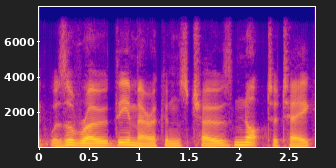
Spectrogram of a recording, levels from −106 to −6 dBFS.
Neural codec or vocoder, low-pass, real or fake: codec, 16 kHz, 1 kbps, X-Codec, WavLM features, trained on Multilingual LibriSpeech; 7.2 kHz; fake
